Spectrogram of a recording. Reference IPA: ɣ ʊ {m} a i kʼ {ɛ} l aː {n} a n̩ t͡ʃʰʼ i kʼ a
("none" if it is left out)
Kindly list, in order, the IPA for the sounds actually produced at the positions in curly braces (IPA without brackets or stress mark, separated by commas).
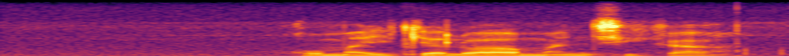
m, ɛ, m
